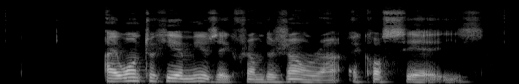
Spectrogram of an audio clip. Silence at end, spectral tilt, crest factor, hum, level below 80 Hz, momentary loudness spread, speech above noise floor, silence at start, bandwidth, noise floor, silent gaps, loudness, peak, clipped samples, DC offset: 0.35 s; -4.5 dB/octave; 20 dB; none; -72 dBFS; 13 LU; 45 dB; 1.05 s; 15.5 kHz; -72 dBFS; none; -27 LUFS; -8 dBFS; under 0.1%; under 0.1%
